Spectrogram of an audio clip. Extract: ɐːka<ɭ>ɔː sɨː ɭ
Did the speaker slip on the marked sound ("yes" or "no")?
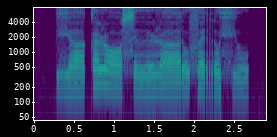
no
